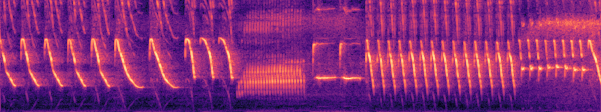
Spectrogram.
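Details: Canary singing continuous 'gacor' song for use as a training recording: rapid repeated downward-sweeping whistles, a short buzzy rasp and a clear tone, then a long fast rolling trill.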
